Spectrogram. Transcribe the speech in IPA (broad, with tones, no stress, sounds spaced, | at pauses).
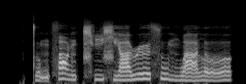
t̪ ʊ̰˨˩ ŋ s ɑ˥˩ ŋ t͡ɕʰ i˧˥ ɕ j ä˧˥ ɻ ɻ̩˥ s u˥˩ n̪ w ä˧˥ l ɤ˧˥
